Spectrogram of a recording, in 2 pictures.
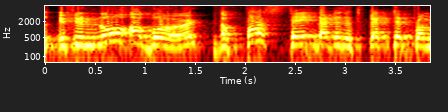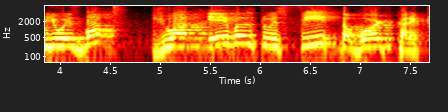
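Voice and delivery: words spaced out very slowly; slow teacher delivery. Shown as a demonstration. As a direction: lay it out slowly for the class. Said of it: "slow instructive delivery". (बहुत धीमे समझाते हुए)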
